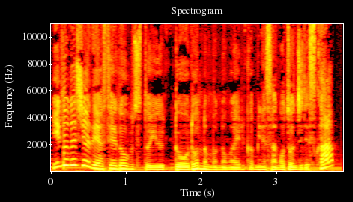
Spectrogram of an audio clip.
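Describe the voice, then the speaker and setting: A woman's voice: low-pitched, big pitch swings, rapid-fire, a little mellow, faint music behind. A woman hosting a radio program in a polite, presenterly manner, introducing it as navigator. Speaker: program navigator and environmental education instructor. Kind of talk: scripted radio show introduction.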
